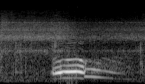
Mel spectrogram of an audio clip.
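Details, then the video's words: Baby monkey Lucie crying with hunger for milk, foaming at the mouth; one short tonal wail, steady then sliding downward into a fading tail, over a constant high hiss. "Lucie Very Pitiful Need Milk Crying foaming At The Mouth I Lovely Baby Monkey"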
